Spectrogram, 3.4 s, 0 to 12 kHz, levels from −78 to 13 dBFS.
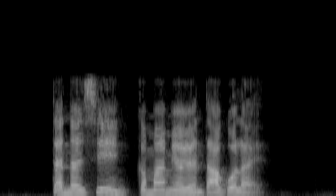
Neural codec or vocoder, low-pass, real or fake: codec, 16 kHz, 0.4 kbps, LongCat-Audio-Codec; 7.2 kHz; fake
